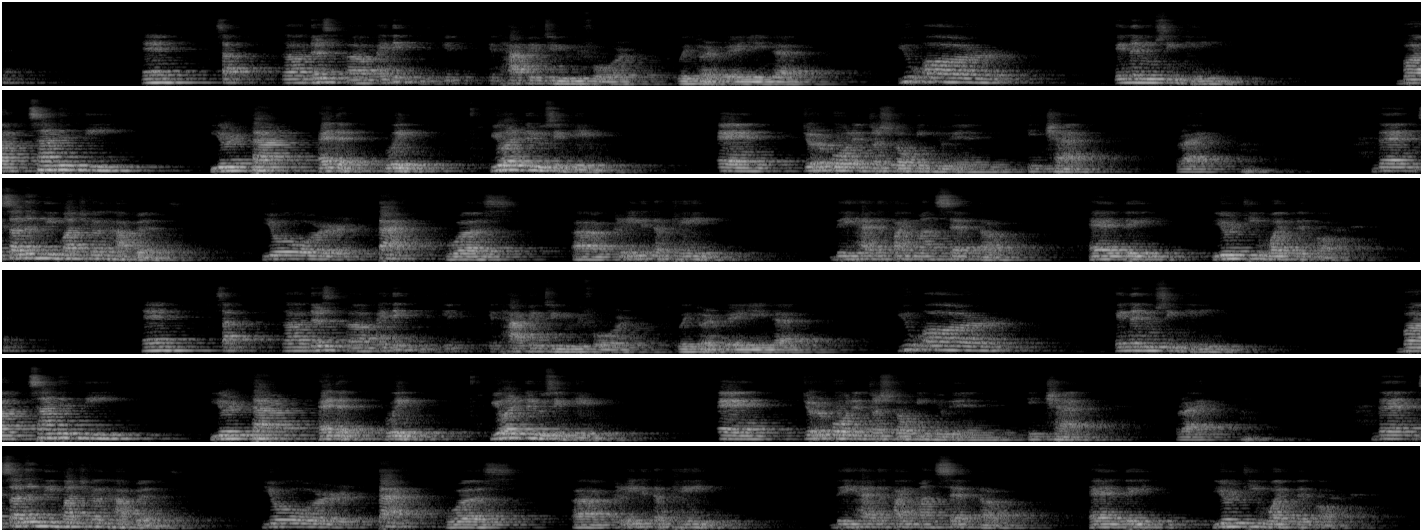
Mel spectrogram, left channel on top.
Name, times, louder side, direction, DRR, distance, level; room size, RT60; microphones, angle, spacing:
voice 1, 2.8-4.5 5.0-6.3 6.7-7.9 8.9-10.0 11.1-12.3 13.9-15.4 16.3-17.0 17.3-17.6 18.0-18.2 19.1-20.2 21.3-21.9 22.2-24.2 24.4-24.9 25.9-26.2 26.6-26.7 27.9-30.0 31.0-31.8 32.1-32.4 32.8-33.4 34.1-35.5 36.7-38.3 39.2-39.8 40.5-41.9, left 1 dB, 15° left, -9 dB, 1.4 m, -30 dB
5.3 x 2.1 x 3.6 m, 1.3 s
head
